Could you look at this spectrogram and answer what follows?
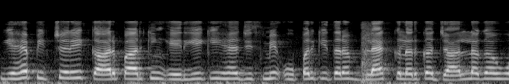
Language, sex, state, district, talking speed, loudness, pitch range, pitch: Hindi, female, Uttar Pradesh, Shamli, 225 wpm, -17 LUFS, 245-270 Hz, 260 Hz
